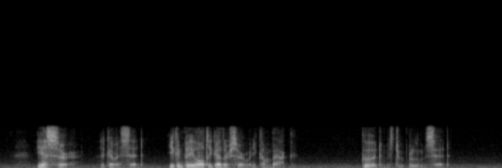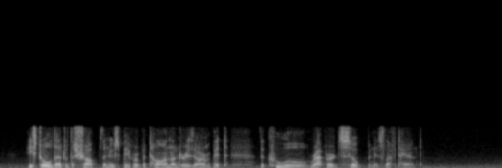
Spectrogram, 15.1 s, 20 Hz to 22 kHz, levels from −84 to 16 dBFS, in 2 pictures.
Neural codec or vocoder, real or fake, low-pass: none; real; 5.4 kHz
